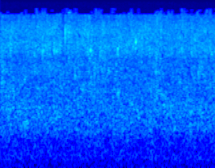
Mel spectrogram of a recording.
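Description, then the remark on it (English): Steady rainfall patters down continuously, a dense, even hiss of drops hitting a surface with no pauses. The sound is soft and fairly quiet, with no voices present. “Floating down without a care in the world, just relaxing, letting your thoughts drift, listening to the sound of the rain.”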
